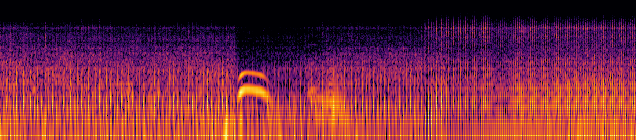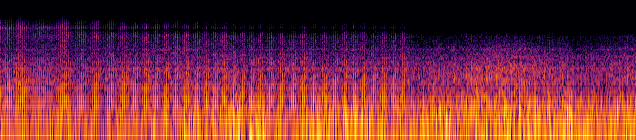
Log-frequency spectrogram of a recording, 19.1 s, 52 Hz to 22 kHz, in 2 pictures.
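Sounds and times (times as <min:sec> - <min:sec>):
small engine at high revs: 0:00.0 - 0:15.9.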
